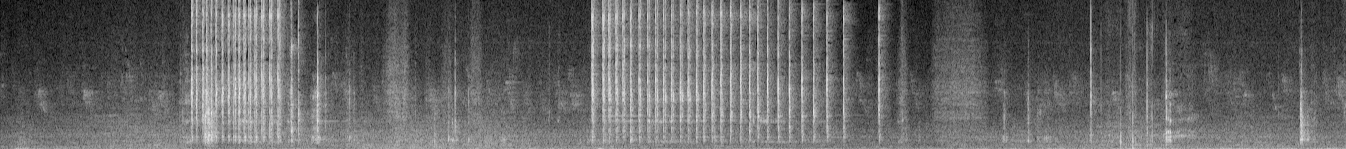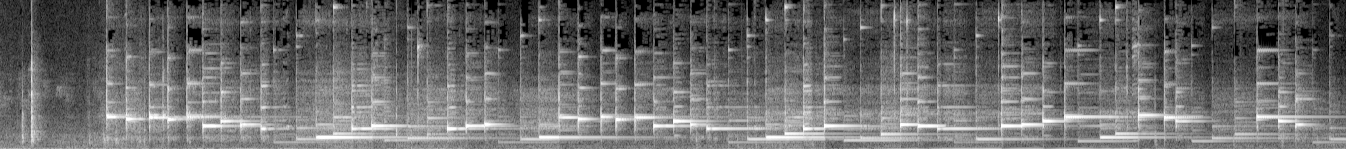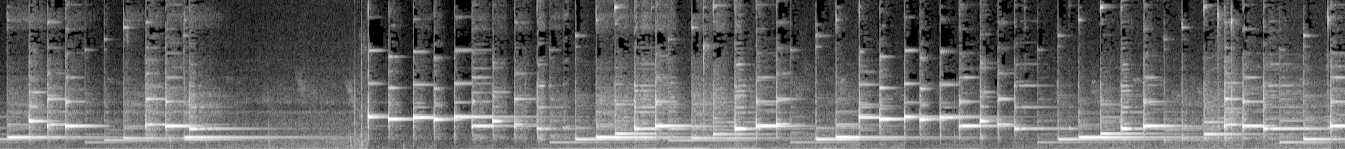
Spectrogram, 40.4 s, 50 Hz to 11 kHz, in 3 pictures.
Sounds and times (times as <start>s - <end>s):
Glockenspiel: 14.5s - 40.3s
Marimba, xylophone: 14.5s - 40.3s.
